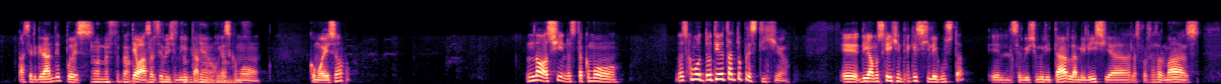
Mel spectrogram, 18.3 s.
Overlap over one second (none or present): present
